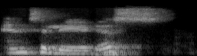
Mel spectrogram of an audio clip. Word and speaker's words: Enceladus: So Enceladus, this is how you can see. In Greek, it's spelled differently, and regularly it's spelled differently.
